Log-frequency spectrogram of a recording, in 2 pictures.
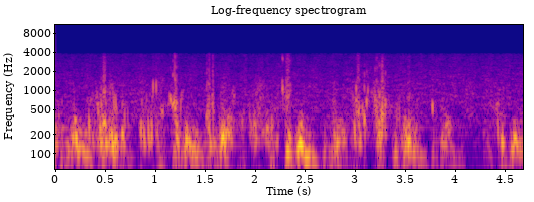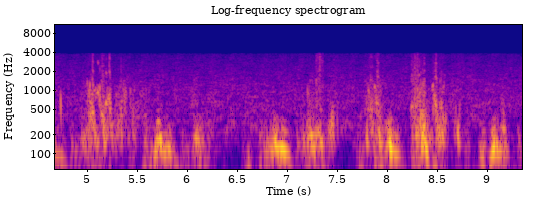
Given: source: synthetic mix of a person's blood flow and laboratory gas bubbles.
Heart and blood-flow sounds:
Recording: Doppler ultrasound of blood flow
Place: precordium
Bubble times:
0.00-0.07 s: bubbles
0.31-0.73 s: bubbles
0.83-1.09 s: bubbles
1.12-1.29 s: bubbles
1.48-1.90 s: bubbles
1.93-2.39 s: bubbles
2.94-3.35 s: bubbles
3.39-3.63 s: bubbles
3.73-3.81 s: bubbles
4.38-4.53 s: bubbles
4.70-4.77 s: bubbles
4.97-5.63 s: bubbles
7.13-7.54 s: bubbles
7.76-7.98 s: bubbles
8.18-8.76 s: bubbles
9.12-9.21 s: bubbles
From the record:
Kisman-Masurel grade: 332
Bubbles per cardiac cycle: rolling drumbeat, 9 or more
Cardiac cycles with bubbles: 50 to 99%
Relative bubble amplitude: moderate (0.250 to 0.450)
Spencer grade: 3 (all of the cardiac periods contain showers or single bubble signals, but not dominating or overriding the cardiac motion signals)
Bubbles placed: only in the low amplitude regions of the cardiac cycle

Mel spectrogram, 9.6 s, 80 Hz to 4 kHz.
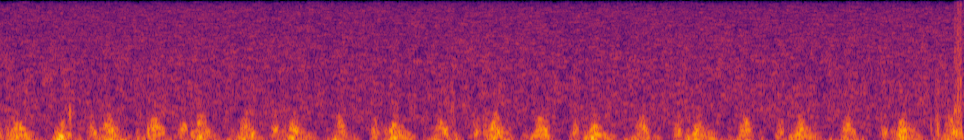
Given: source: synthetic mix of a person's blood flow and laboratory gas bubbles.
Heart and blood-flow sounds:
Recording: Doppler ultrasound of blood flow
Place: precordium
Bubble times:
0.68-0.78 s: bubbles
1.47-1.55 s: bubbles
8.04-8.10 s: bubbles
9.30-9.44 s: bubbles
9.53-9.65 s: bubbles
From the record:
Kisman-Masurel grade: 121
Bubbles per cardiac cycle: 1 to 2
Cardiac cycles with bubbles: 10 to 50%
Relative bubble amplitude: barely perceptible (0.100 to 0.250)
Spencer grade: 2 (many but less than half of the cardiac periods contain bubble signals, singularly or in groups)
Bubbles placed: only in the low amplitude regions of the cardiac cycle

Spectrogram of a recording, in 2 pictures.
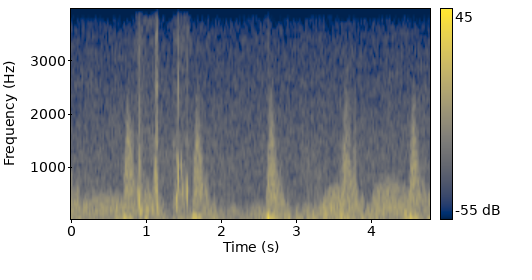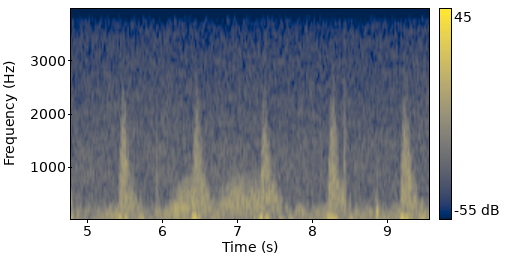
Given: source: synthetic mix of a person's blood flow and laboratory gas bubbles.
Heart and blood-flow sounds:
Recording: Doppler ultrasound of blood flow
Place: subclavian vein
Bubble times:
0.85-1.19 s: bubbles
1.36-1.59 s: bubbles
From the record:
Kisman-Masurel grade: 212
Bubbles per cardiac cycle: several, 3 to 8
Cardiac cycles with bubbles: 1 to 10%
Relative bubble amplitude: moderate (0.250 to 0.450)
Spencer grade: 1 (occasional bubble signal discernible with the cardiac motion signal, with majority of cardiac periods free of bubbles)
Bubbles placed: anywhere in the cardiac cycle

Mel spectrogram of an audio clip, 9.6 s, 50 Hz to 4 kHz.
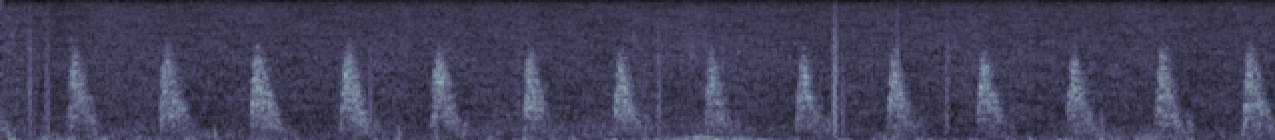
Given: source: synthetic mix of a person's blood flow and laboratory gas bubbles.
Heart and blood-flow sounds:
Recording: Doppler ultrasound of blood flow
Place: subclavian vein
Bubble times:
no bubbles
From the record:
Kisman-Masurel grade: 000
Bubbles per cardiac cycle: 0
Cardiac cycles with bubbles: 0%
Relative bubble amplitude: no bubbles discernible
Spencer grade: 0 (complete lack of bubble signals)

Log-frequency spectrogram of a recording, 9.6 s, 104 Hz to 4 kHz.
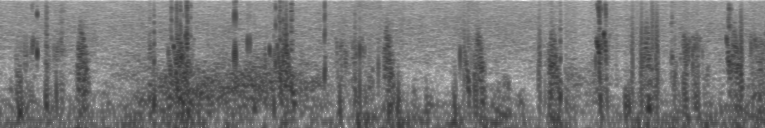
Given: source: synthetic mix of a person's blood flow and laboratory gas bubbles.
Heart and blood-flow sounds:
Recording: Doppler ultrasound of blood flow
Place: subclavian vein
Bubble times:
0.17-0.50 s: bubbles
0.54-0.83 s: bubbles
1.84-1.98 s: bubbles
2.08-2.44 s: bubbles
2.89-2.99 s: bubbles
3.07-3.80 s: bubbles
4.03-4.10 s: bubbles
4.19-4.77 s: bubbles
5.31-5.37 s: bubbles
5.72-5.99 s: bubbles
6.80-7.06 s: bubbles
7.43-7.64 s: bubbles
7.80-7.91 s: bubbles
8.38-8.89 s: bubbles
9.06-9.21 s: bubbles
9.36-9.58 s: bubbles
From the record:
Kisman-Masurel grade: 242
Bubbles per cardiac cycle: several, 3 to 8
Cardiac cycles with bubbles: 100%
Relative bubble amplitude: moderate (0.250 to 0.450)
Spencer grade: 3 (all of the cardiac periods contain showers or single bubble signals, but not dominating or overriding the cardiac motion signals)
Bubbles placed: anywhere in the cardiac cycle

